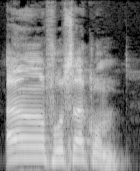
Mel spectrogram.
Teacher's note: نون ساکن کے بعد فا ہے، اخفاء حقیقی ہوگا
